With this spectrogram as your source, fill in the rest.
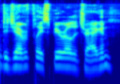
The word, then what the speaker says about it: Spyro: Hey, when you had PlayStation 1, did you ever play Spyro the Dragon? Spyro, not Spyro.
